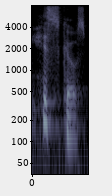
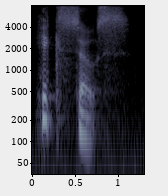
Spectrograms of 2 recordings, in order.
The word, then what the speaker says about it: Hyksos: I believe last week I was mispronouncing that. I think I was saying Hyksos, but it's hard to say. Hyksos.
